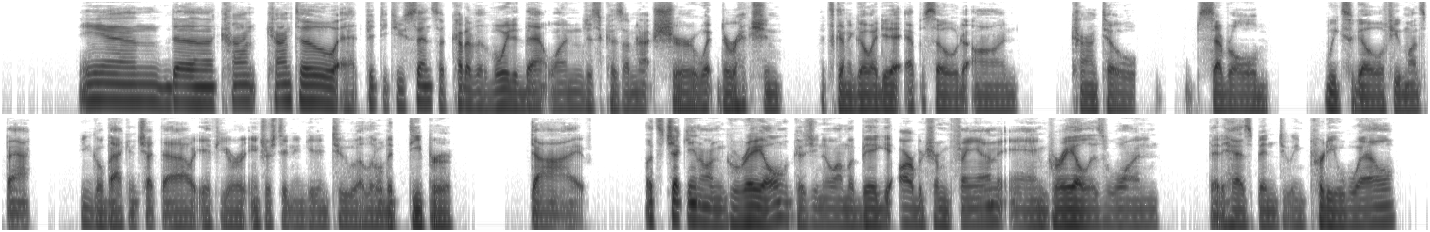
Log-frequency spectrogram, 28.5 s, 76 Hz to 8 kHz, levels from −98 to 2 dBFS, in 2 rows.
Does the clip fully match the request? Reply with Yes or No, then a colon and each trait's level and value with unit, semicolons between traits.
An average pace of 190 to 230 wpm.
No: average, 165 wpm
